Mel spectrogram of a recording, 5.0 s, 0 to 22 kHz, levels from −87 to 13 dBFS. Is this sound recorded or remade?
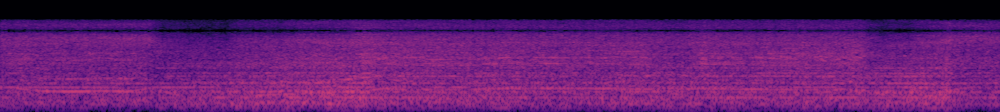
recorded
